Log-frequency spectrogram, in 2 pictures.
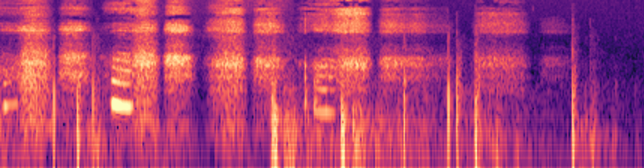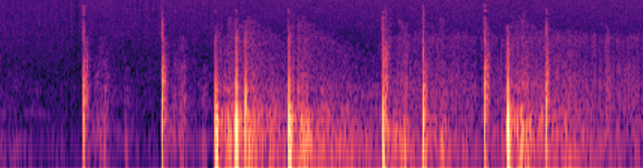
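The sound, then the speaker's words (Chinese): Fireworks go off outside near midnight on Lunar New Year's Eve: many sharp cracks and pops that come densely at first, then scattered bangs with short gaps between them. “外面的烟花越来越多了”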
